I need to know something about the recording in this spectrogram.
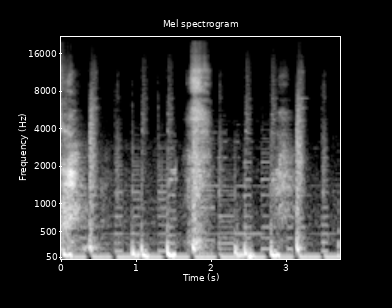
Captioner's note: whispering; sniffles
